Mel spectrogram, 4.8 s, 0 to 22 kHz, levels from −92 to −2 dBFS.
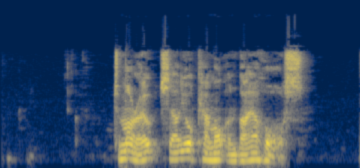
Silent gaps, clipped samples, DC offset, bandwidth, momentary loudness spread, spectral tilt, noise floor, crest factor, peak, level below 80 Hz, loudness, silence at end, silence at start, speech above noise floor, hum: none; under 0.1%; under 0.1%; 8.4 kHz; 5 LU; -3.5 dB/octave; -72 dBFS; 16 dB; 0 dBFS; -56 dBFS; -13 LUFS; 0.75 s; 1.5 s; 59 dB; none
